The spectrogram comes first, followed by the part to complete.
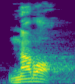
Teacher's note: اور وہ 4 حرف یا، واو، میم اور نون ہے تو یہاں تنوین کے بعد ادغام مع الغنہ کے 4 حرفوں میں سے واو آ جائے گی. نرا، کھڑا زبر قائم مقام الف مدہ کے اس کو ایک الف کے برابر کھینچ کے پڑھیں گے اور را پور ہوگی.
